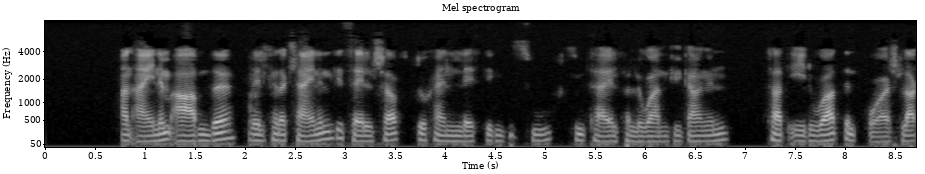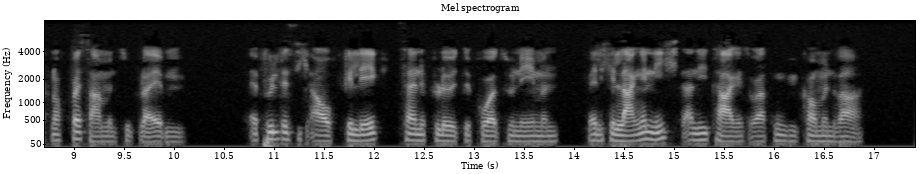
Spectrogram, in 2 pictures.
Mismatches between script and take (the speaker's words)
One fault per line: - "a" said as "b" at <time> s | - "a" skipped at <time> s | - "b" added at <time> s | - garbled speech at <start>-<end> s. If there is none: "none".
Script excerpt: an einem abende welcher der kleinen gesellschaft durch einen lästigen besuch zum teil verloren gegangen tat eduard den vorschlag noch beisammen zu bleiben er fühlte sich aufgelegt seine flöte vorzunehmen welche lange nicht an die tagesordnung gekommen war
none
